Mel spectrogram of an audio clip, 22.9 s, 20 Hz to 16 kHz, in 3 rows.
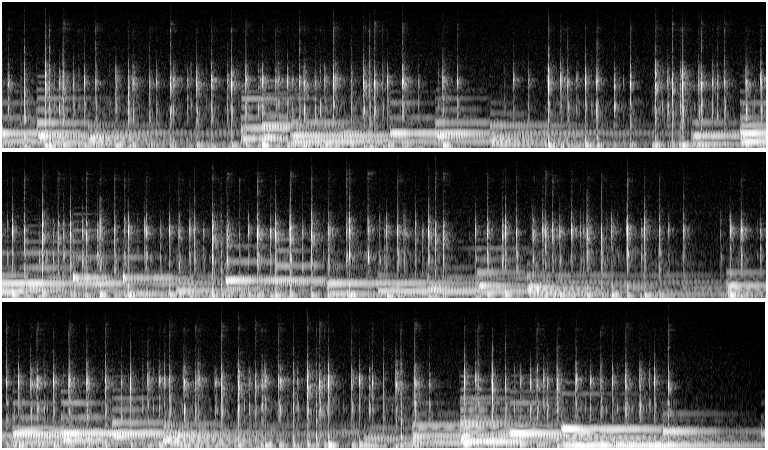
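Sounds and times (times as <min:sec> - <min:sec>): keyboard typing: 0:00.0 - 0:22.2
gentle background music: 0:00.0 - 0:22.9.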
